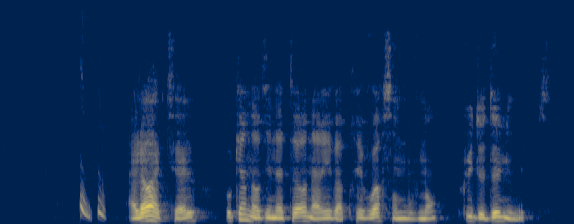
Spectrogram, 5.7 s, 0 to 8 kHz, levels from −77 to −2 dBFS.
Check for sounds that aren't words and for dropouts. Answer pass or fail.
fail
